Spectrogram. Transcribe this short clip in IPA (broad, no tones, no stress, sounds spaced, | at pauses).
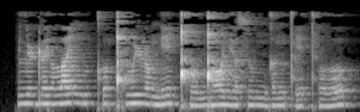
lʲ ɔ ɖ œ j lˠ e ŋ u kʼ o ǃʰ u j ɭ ɔ ŋ e ǃʰ o ŋ͡ǃ ɔ lʲ ɔ s u ŋ ɡ ʌ ŋ tʼ e t̪ʰ o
